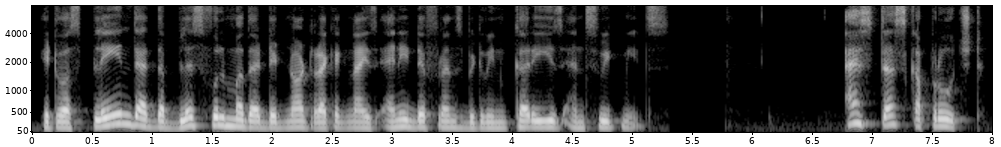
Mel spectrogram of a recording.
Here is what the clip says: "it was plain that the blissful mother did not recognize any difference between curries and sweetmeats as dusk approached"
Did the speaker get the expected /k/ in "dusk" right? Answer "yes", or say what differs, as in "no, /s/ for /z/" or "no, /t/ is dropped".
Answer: yes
